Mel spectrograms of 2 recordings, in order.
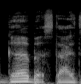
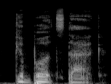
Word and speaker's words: Geburtstag: Geburtstag. Which means Geburtstag. So it's not Gerbertstag, it's not Geburtstag, it's Geburtstag. Means the day on which one is born.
